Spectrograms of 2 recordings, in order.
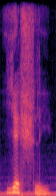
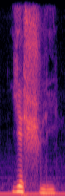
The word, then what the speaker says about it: jeśli: There's no special phoneme in here, and the accent is on the first syllable. Repeat after me. Jeśli. Jeśli.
